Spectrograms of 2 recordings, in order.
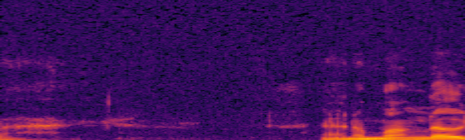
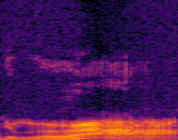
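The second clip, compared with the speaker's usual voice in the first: long open roar rising and falling; mock lion roar. Storyteller plays lion landing among the goats, roaring.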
